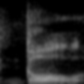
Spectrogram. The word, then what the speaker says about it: goal: The word is goal with an L sound instead of go.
